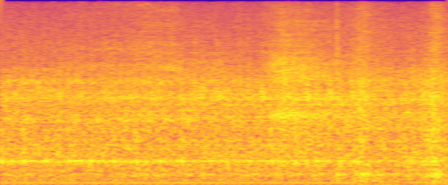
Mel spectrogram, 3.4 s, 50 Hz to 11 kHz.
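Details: 1989 Ford F250 7.3 IDI diesel idling after battery replacement: low steady diesel clatter, quiet and even with no misses or surging; idling normally.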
